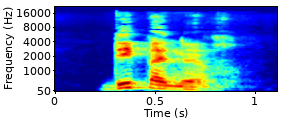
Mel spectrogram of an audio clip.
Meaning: 1. troubleshooter, repairman 2. convenience store
- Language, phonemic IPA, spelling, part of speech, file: French, /de.pa.nœʁ/, dépanneur, noun, LL-Q150 (fra)-dépanneur.wav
